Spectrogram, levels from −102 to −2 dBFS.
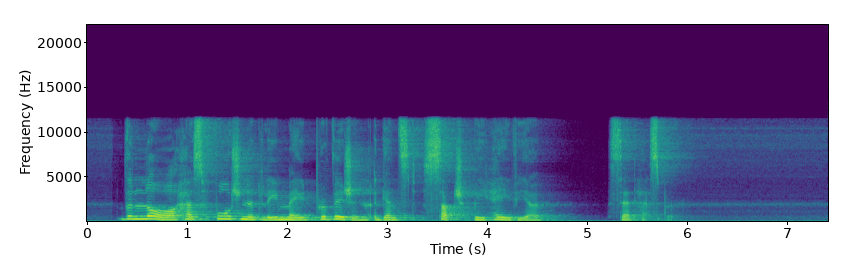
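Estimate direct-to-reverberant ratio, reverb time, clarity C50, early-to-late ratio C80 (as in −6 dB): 10.0 dB, 0.90 s, 12.5 dB, 15.0 dB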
